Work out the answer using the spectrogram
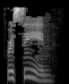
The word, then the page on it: racine: British English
